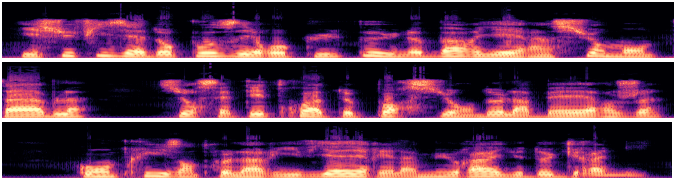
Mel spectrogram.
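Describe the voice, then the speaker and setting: A man reading a classic adventure novel aloud in a measured, steady narration. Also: fairly high pitch, dry recording, dull audio. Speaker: audiobook reader. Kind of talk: scripted narration.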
